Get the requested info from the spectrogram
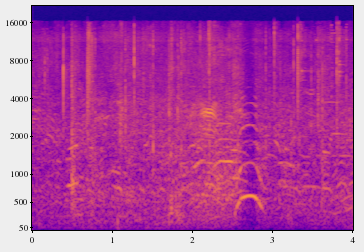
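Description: Chatter of several voices mixed together, with one louder drawn-out call near the middle that rises and falls in pitch.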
